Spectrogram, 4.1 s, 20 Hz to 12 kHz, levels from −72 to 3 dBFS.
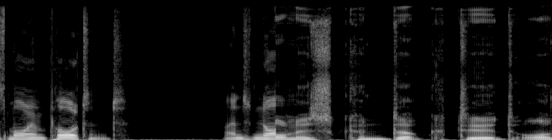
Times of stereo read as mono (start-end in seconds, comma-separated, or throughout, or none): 2.06-4.14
